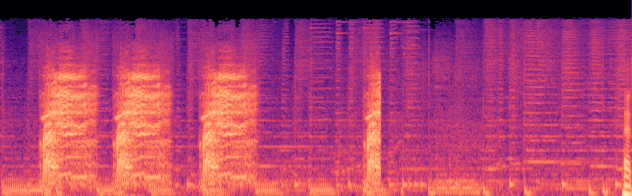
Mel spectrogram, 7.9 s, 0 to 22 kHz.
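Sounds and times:
pig oinking: 0:00.5 - 0:03.3, 0:04.6 - 0:04.8.

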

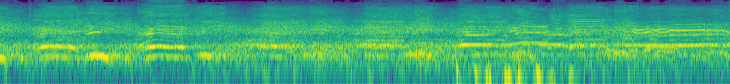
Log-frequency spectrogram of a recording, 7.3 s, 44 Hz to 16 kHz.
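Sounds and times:
large crowd chanting and yelling at a victory rally: 0:00.0 - 0:07.2.

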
